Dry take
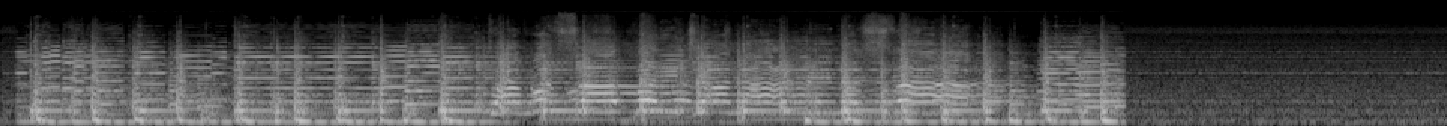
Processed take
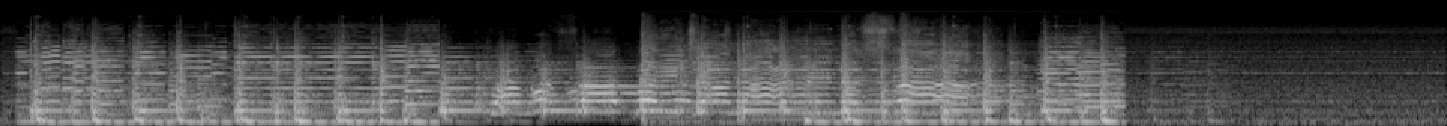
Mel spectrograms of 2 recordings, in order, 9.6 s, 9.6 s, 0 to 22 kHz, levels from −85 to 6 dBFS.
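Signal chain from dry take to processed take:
0:02.92–0:04.27: three-way crossover with the lows and the highs turned down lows −24 dB, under 240 Hz, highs −16 dB, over 2,400 Hz
on a send: single-tap delay 708 ms −23 dB

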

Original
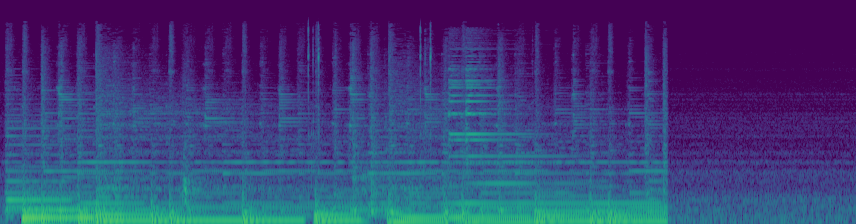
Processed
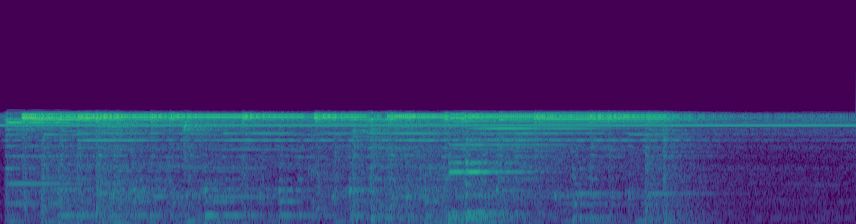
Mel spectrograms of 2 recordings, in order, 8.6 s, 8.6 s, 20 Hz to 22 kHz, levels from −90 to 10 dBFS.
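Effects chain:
four-comb reverb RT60 2 s, combs from 25 ms, DRR 1 dB
steady tone 500 Hz −37 dBFS
voice inversion scrambler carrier 3,100 Hz

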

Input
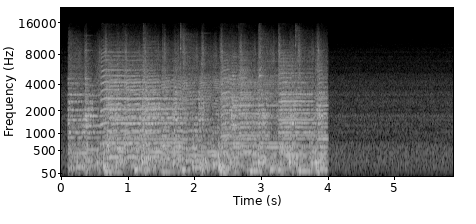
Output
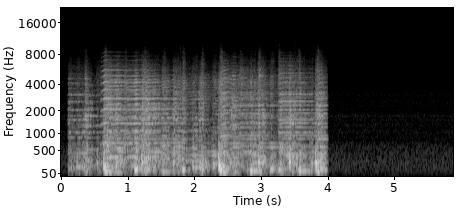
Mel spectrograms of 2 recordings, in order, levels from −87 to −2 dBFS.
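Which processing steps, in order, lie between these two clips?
low-pass filter 5,400 Hz 24 dB per octave
low-shelf EQ 380 Hz +10 dB
expander for the loud parts 2.5 to 1, over −29 dBFS

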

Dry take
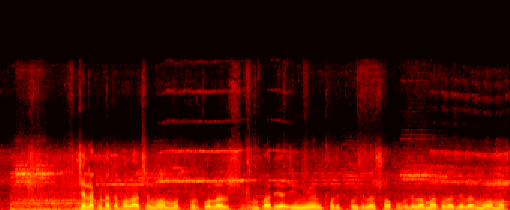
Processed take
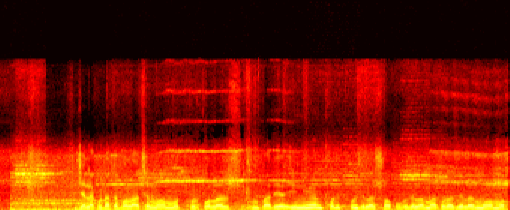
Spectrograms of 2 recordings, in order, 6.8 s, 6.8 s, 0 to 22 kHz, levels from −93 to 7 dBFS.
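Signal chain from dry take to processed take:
0:00.62–0:01.43: high-frequency loss of the air 52 metres
0:04.07–0:04.81: comb filter 3.5 ms, depth 67%
single-tap delay 823 ms −22.5 dB
boost into a limiter +18 dB
level −1 dB

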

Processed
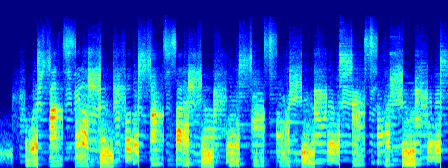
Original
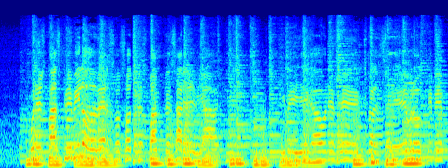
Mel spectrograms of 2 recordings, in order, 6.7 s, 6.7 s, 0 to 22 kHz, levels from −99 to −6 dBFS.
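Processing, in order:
delay with a high-pass on its return 209 ms, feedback 67%, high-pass 4,000 Hz, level −6.5 dB
on a send at −15 dB: convolution reverb RT60 0.80 s, pre-delay 34 ms
on the sum: band-pass on a step sequencer 5.3 Hz 340–7,500 Hz
level +8 dB

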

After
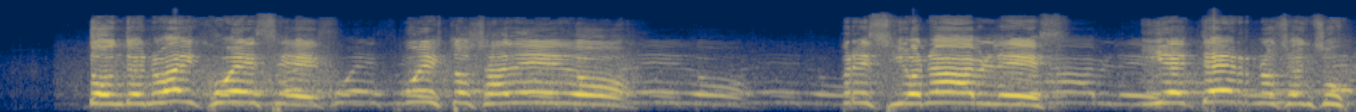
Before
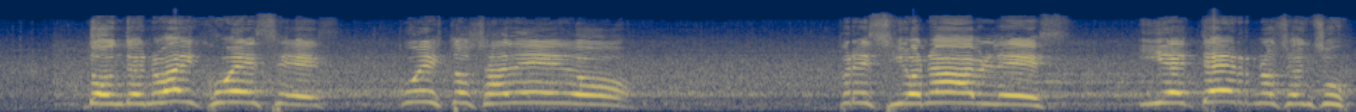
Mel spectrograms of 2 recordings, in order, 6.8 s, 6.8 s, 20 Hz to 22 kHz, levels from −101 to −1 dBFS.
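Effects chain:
downward expander −30 dBFS
feedback echo with a band-pass in the loop 603 ms, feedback 48%, band-pass 430 Hz, level −12 dB
level +4.5 dB

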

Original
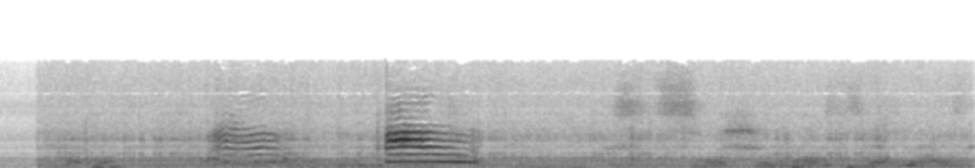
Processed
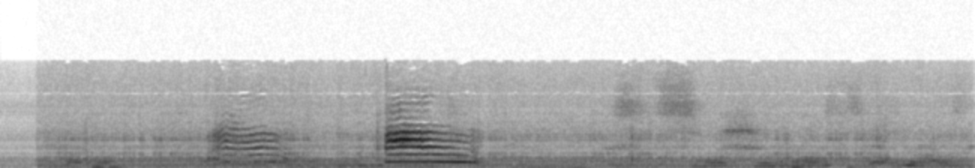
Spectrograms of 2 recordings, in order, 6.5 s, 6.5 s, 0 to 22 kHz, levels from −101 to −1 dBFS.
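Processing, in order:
0:05.52–0:05.94: parametric band 290 Hz −10 dB 0.79 octaves
level +7 dB

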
